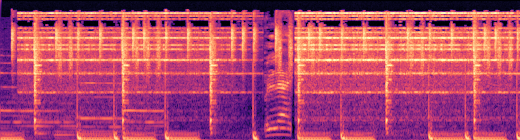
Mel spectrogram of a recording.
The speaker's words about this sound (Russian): Блядь, звонит будильник, сон с приставкой в лице. Бля, ебучий будильник.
